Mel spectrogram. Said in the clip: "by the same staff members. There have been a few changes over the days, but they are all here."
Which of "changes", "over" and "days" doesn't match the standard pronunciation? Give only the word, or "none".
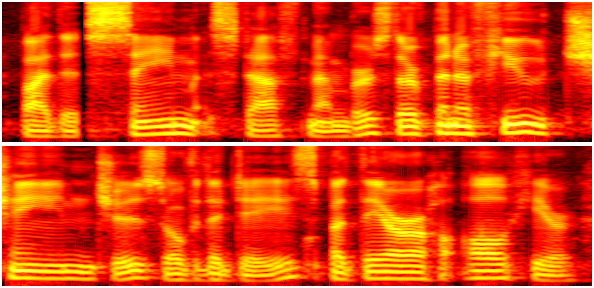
none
